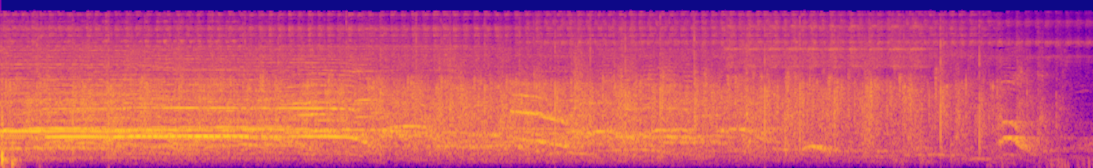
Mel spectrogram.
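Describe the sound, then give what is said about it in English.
An audience claps steadily and shouts together, a dense, loud wash of applause with raised voices calling out over it, sustained before tapering slightly near the end. “Somebody shout, somebody clap, somebody lift your voice.”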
